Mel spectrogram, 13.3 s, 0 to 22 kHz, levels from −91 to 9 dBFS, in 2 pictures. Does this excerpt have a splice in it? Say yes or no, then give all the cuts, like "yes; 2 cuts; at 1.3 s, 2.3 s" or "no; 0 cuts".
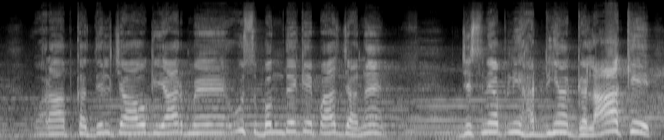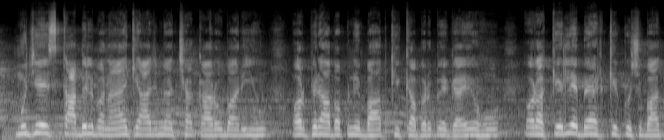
no; 0 cuts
